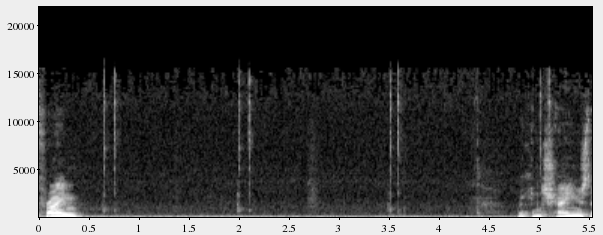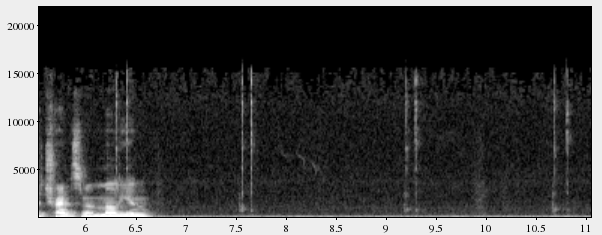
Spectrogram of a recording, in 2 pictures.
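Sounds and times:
low steady hum: 0.0s - 11.0s
computer mouse clicks: 0.6s - 0.9s, 2.0s - 2.2s, 3.5s - 3.7s, 7.5s - 7.8s, 9.2s - 9.4s, 10.6s - 11.0s.

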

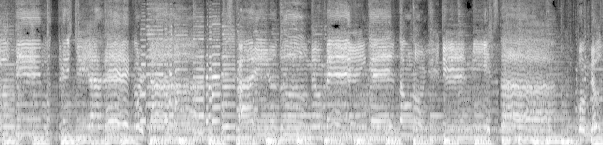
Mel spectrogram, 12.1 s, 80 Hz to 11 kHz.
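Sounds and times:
accordion melody: 0.0s - 12.0s
acoustic guitar: 0.0s - 12.0s.

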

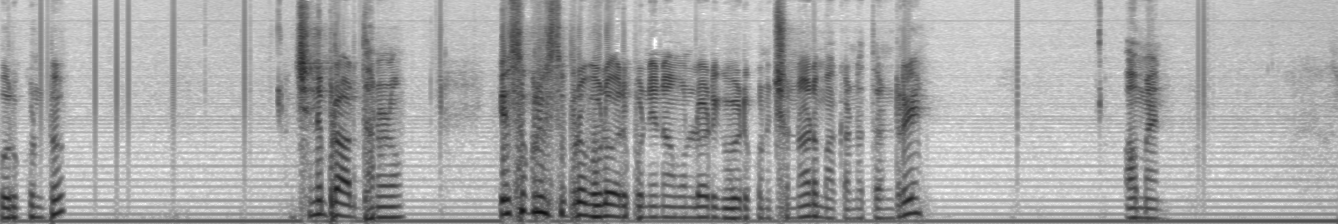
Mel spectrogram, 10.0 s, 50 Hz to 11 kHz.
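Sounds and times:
man speaking: 0.0s - 0.6s, 2.1s - 3.1s, 3.7s - 7.0s, 8.3s - 8.8s
electrical mains hum: 0.0s - 10.0s.

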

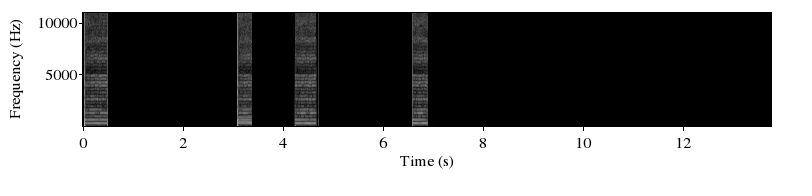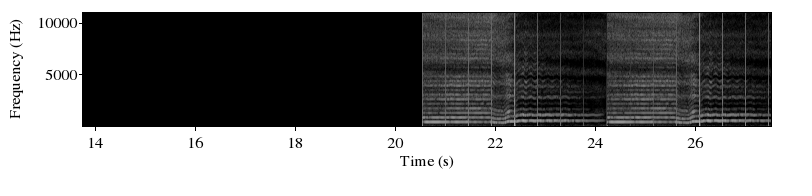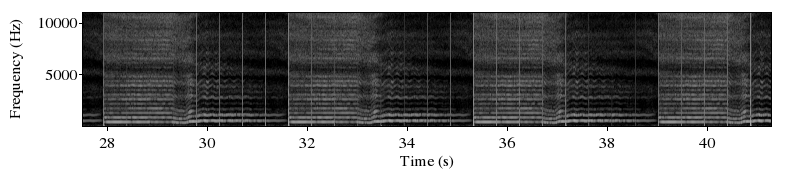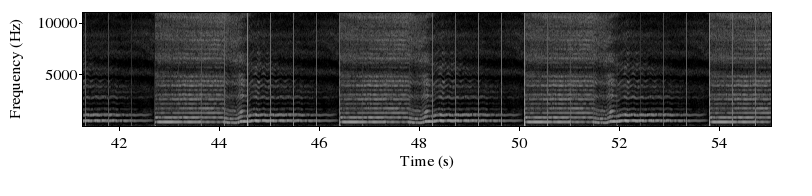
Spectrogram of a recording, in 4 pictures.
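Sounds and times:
looped sung vocal note: 3.1s - 3.4s, 20.6s - 55.0s
thin ticks: 21.0s - 55.0s.

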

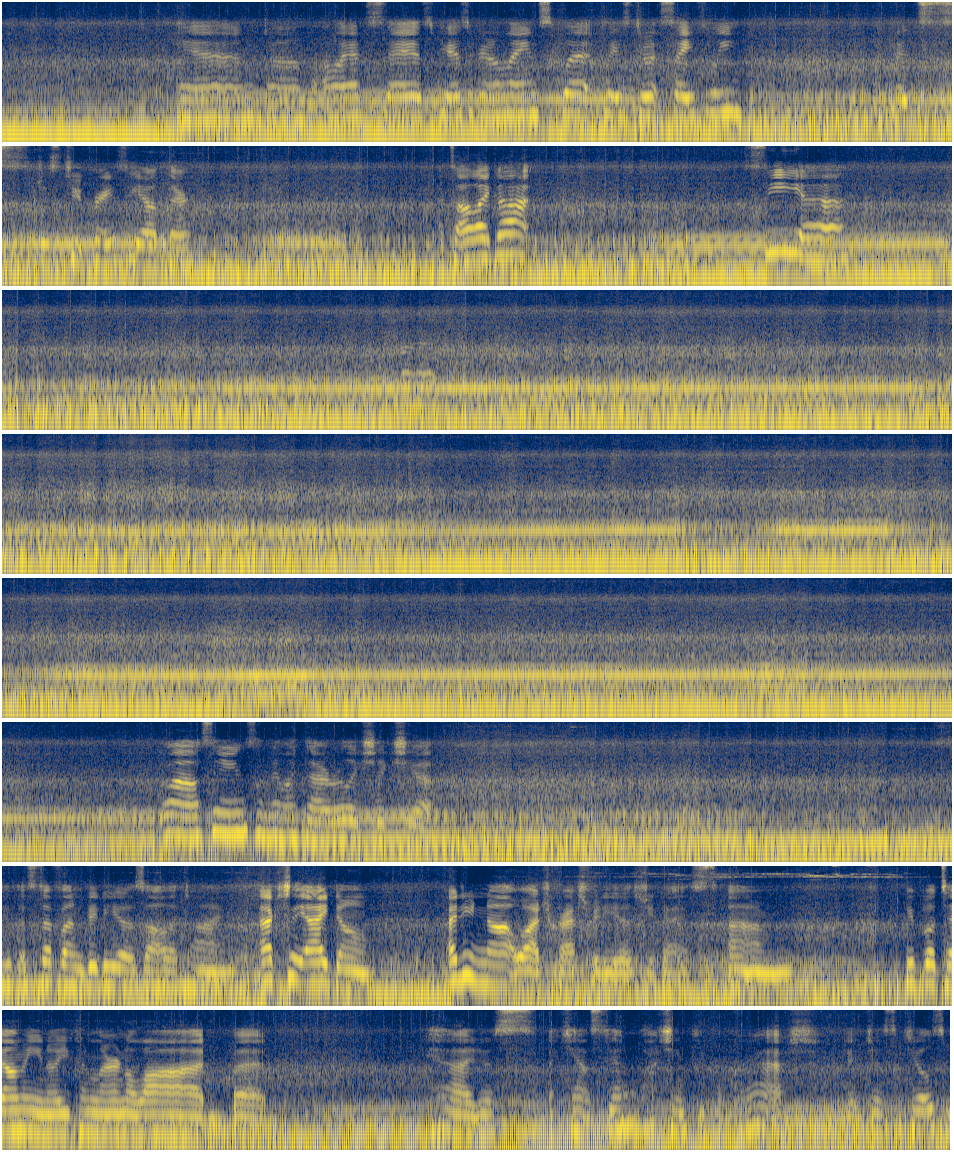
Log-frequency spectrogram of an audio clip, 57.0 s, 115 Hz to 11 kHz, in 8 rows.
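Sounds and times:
motorcycle engine cruising: 0.0s - 56.9s
road and wind noise: 0.0s - 56.9s.

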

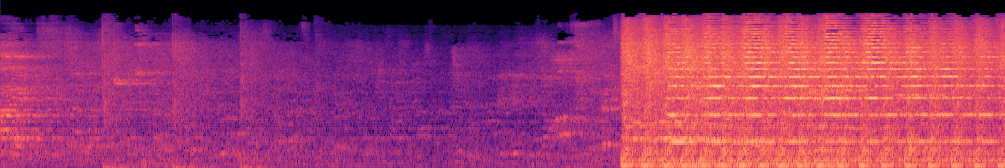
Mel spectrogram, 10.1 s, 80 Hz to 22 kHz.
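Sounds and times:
arena horn blast: 6.3s - 10.0s.

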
